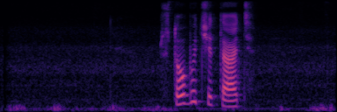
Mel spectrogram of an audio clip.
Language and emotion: Russian, neutral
